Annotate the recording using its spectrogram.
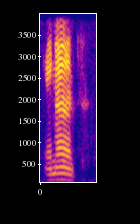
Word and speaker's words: Ananth: My name is Anant Yadav. – How do you spell that? – A-N-A-N-T-H. – A-N-A-N-T-H.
